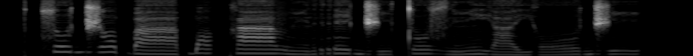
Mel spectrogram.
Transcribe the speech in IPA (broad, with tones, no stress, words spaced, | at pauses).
t͡so˦d͡ʒɔ˦ɓaː˨ ɓɔ˦kaː˦βĩ˨re˦ d͡ʒi˨to˦ zĩ˨˦ ja˨joː˨˦d͡ʒi˦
